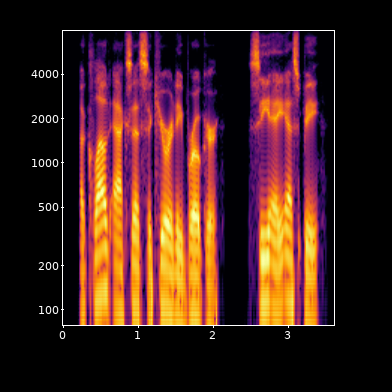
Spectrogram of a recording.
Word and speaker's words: CASB: cloud access security broker casb sometimes pronounced cobi is on-premises or cloud-based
